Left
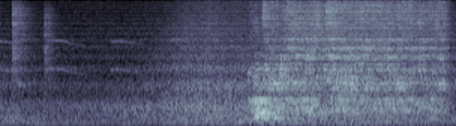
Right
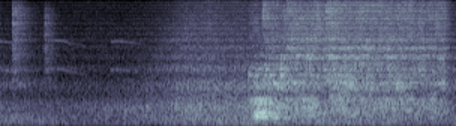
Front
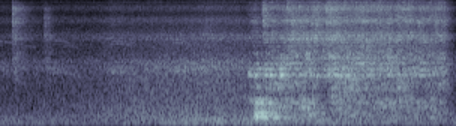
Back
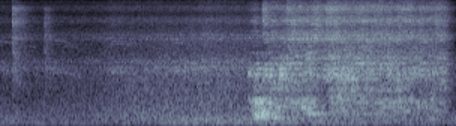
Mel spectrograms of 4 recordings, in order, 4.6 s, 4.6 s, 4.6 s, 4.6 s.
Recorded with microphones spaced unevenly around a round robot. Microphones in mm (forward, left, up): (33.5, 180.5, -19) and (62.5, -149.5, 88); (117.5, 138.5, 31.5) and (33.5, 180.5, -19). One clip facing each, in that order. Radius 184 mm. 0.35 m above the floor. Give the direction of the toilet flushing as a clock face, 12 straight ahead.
7 o'clock.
